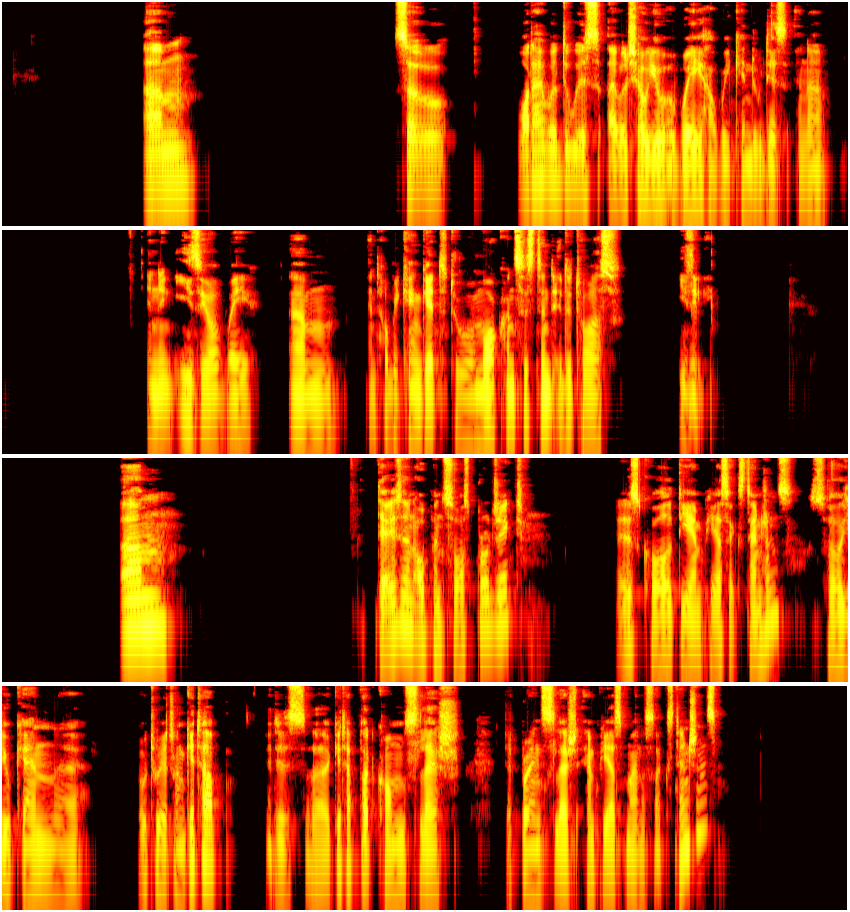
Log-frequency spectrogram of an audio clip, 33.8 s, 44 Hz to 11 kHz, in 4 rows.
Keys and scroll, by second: 3.4 BackSpace.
